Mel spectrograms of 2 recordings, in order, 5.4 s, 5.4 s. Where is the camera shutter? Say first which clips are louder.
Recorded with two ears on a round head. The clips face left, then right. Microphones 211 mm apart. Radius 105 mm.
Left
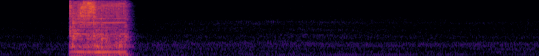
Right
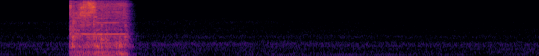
Left 3 dB; 15° left (ahead or behind), 1.0 m.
